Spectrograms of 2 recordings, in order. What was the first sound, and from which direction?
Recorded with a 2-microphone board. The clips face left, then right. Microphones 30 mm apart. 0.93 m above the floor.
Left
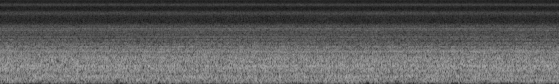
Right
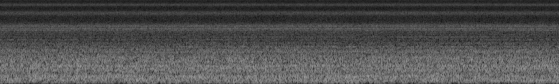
Only background noise.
